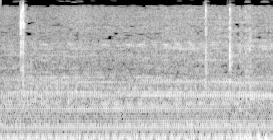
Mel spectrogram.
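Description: Vehicle engine idling with a steady low rumble, heard from inside the minibus with its side door open. A few faint clicks sound over it.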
